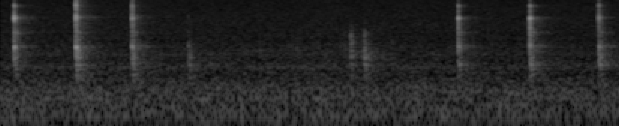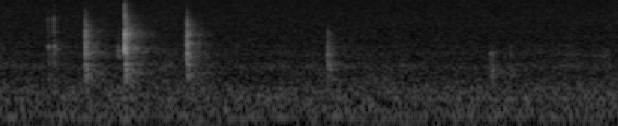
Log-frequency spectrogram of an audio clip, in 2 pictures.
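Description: A stirring rod clinking and tapping against a small glass dish while mixing a wet red pigment paste with binder. The clicks are irregular, about a dozen, thinning out after about five seconds.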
